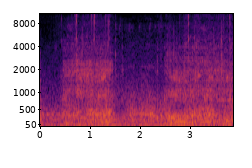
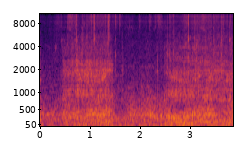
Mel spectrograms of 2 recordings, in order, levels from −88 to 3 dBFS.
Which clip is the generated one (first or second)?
second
